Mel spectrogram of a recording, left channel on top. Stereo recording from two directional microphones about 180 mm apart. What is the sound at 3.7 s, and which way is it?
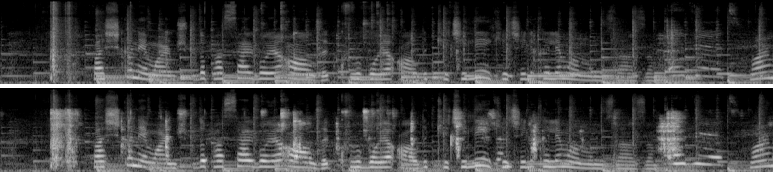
Speech, 30° right (ahead or behind).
